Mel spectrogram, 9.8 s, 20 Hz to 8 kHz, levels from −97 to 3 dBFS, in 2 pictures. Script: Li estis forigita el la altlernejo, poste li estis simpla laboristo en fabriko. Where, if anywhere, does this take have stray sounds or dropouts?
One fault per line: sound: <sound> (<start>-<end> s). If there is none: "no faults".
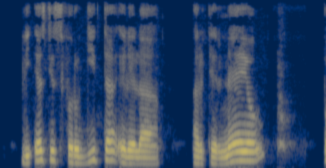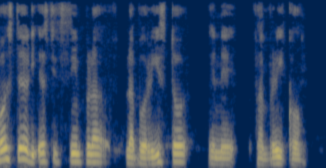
sound: bark (4.2-4.5 s)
